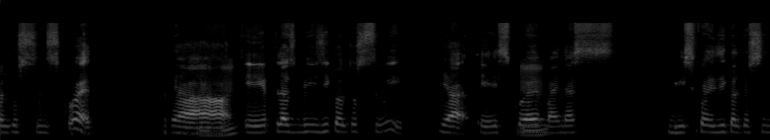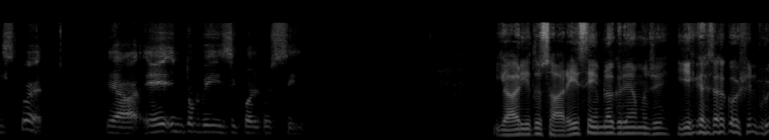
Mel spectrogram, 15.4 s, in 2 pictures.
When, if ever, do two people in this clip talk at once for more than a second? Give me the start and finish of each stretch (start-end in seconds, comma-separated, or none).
none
